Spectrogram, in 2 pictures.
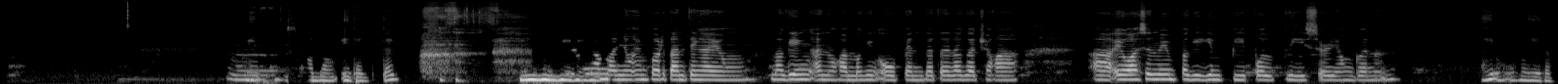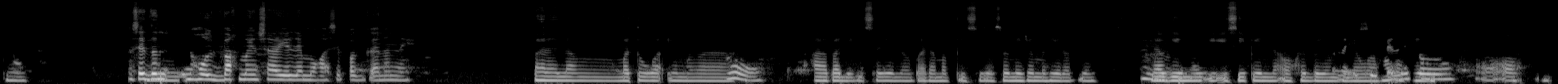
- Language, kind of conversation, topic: Filipino, unstructured, Paano mo nilalabanan ang takot na ipakita ang tunay mong sarili?
- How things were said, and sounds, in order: static; other background noise; distorted speech; laugh; chuckle; dog barking; background speech; unintelligible speech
